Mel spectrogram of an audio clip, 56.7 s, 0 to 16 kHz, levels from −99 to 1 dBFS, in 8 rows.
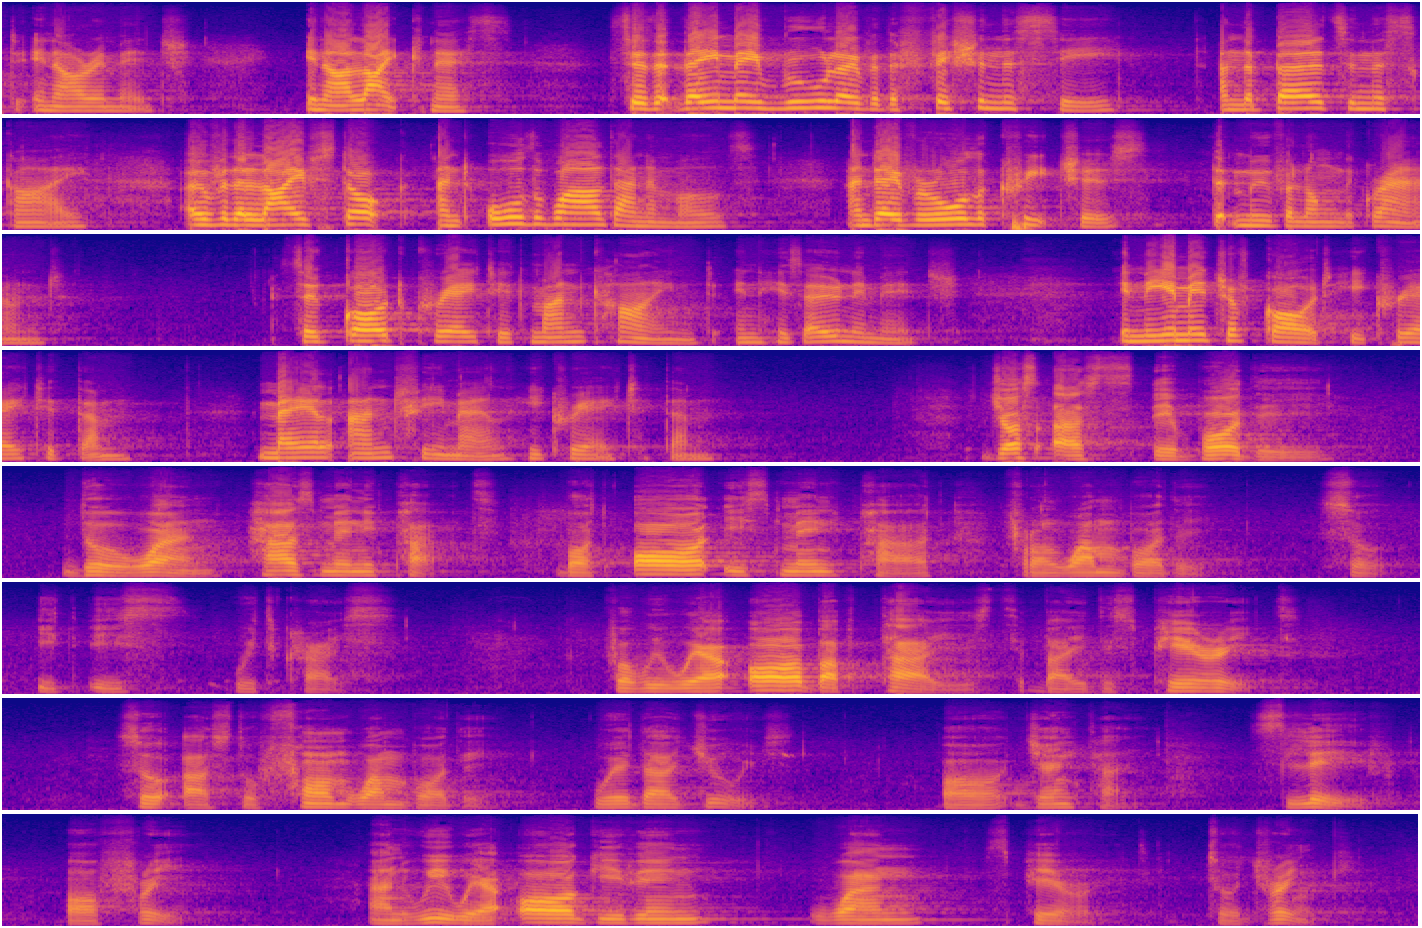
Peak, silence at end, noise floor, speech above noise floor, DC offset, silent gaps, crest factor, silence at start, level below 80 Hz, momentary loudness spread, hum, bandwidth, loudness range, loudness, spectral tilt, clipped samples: -6 dBFS; 0.5 s; -65 dBFS; 43 dB; under 0.1%; none; 18 dB; 0.05 s; -56 dBFS; 21 LU; none; 15 kHz; 14 LU; -21 LUFS; -4.5 dB/octave; under 0.1%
